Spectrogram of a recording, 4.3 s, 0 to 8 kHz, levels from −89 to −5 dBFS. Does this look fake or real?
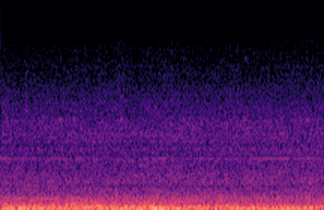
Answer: real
